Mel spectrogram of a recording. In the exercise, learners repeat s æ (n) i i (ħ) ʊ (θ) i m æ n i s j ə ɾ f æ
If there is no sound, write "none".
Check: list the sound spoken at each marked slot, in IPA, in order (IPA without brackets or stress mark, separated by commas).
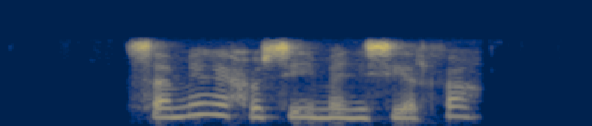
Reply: m, ħ, s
